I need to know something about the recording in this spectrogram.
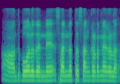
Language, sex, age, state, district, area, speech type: Malayalam, female, 45-60, Kerala, Kottayam, urban, spontaneous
